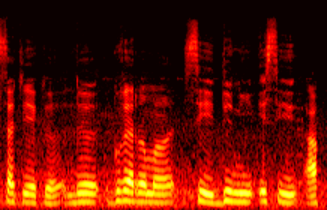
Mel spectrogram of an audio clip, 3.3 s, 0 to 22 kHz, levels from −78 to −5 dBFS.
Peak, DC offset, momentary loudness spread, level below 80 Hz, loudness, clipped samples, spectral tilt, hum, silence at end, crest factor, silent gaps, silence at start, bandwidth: -8 dBFS; under 0.1%; 5 LU; -56 dBFS; -23 LUFS; under 0.1%; -6.5 dB/octave; none; 0 s; 14 dB; none; 0 s; 15 kHz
